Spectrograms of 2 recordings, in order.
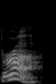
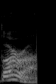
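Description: First: The ending is said as one short syllable. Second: The ending is said as two syllables. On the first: The speaker calls it right. "it's more often bruh" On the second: The speaker calls it wrong. "not burrah"

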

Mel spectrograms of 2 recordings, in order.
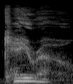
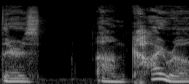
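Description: First: Pronounced the local Georgia way. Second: Pronounced like the Egyptian city's name. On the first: This is how the locals say the town's name. "but they pronounce it Cairo" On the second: This is the usual name of the foreign city. "like the city in Egypt"

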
